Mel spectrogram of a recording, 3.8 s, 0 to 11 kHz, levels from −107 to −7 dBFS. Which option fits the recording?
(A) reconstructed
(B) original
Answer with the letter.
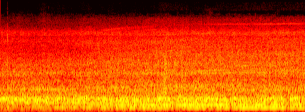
B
